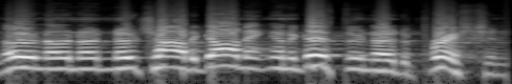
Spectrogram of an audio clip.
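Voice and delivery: scoffing imitation of churchgoers who deny depression; a hint of mock church-folk denial; mocking church talk. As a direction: mimic that attitude with a touch of scorn.

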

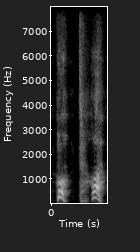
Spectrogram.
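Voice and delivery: high-pitched, incredulous mock scoff; imitated scoffing. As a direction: scoff in disbelief, imitating an opponent. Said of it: "like, scoffing".

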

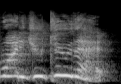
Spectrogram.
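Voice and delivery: high-pitched, hurt outcry; imitated angry protest. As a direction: imitate an injured friend cursing you out. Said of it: "And he's cursing at me".

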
